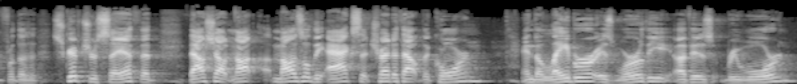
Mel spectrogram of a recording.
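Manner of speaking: emphatic, projected Bible recitation; scripture proclamation. Real, not acted. Pastor citing scripture on rebuking elders, emphatic proclamation. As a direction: declaim the verse with steady force.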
